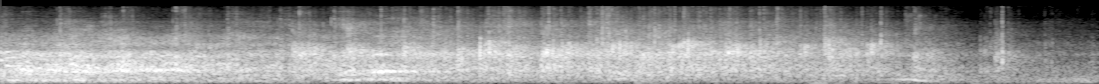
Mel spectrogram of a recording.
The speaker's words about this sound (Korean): 한 분 박수 치신 박수를 주세요. 언제 박수 치신 분 나중에 제가 언제 조용히 한번 따로 모시겠습니다.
